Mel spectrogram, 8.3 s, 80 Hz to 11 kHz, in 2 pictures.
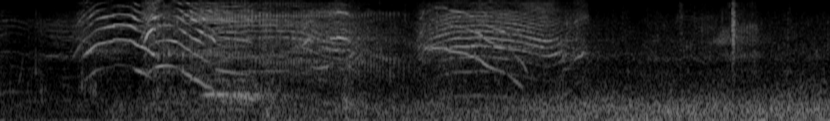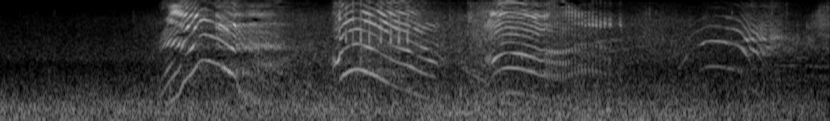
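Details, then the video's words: Underwater dolphin whistles come in two clusters: rising and falling sweeps early on, a quieter gap, then a louder run of arched, repeated whistles in quick succession over a constant rushing sea noise. "Sound of Dolphins. Full dive 4K"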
